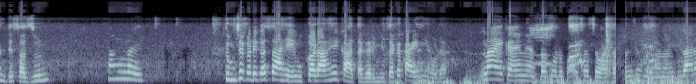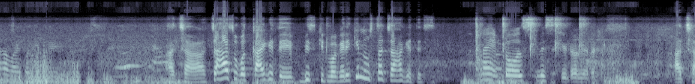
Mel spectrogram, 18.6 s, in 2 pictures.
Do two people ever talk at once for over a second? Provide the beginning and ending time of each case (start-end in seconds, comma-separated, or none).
none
